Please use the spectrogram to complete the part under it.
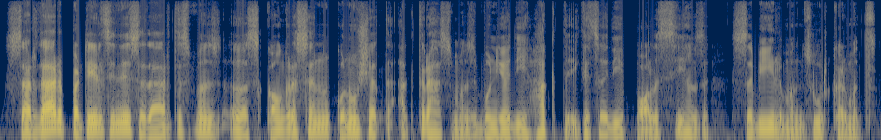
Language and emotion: Kashmiri, neutral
